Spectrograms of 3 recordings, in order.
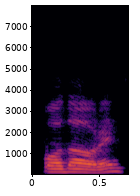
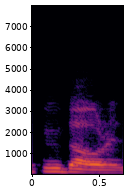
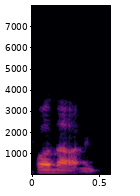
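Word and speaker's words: peau d'orange: এই জায়গাটা দেখেন আর এই জায়গাটা দেখেন, এটার উচ্চারণ কিন্তু পদা অরেঞ্জ, কিন্তু মানে প্রোনাউন্সিয়েশন পিউদা অরেঞ্জ না। আচ্ছা, ঠিক আছে, এখন ক্লিনিকের স্পেলিং হয়তো ওইরকম, কিন্তু প্রোনাউন্সিয়েশন হচ্ছে পদা অরেঞ্জ।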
